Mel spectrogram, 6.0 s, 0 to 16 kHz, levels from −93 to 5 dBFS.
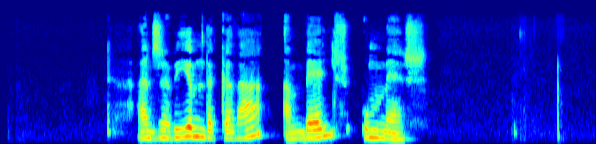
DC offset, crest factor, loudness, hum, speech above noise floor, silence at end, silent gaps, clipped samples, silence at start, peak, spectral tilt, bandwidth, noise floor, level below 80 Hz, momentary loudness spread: under 0.1%; 22 dB; -28 LUFS; none; 49 dB; 1.7 s; none; under 0.1%; 1.1 s; -8 dBFS; -5.5 dB/octave; 11.5 kHz; -76 dBFS; -82 dBFS; 11 LU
